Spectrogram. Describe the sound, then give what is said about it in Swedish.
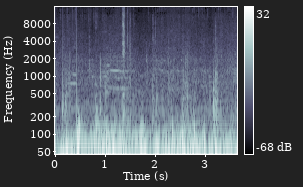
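A boat-washing machine at pier 1 of the summer harbour in Visvas cleans the bottom of a large sailboat without lifting it onto land, a steady mechanical rumble with hissing spray and occasional knocks and clatters, in an open, breezy outdoor setting. “Här håller de på för fullt och tvättar en stor segelbåt.”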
